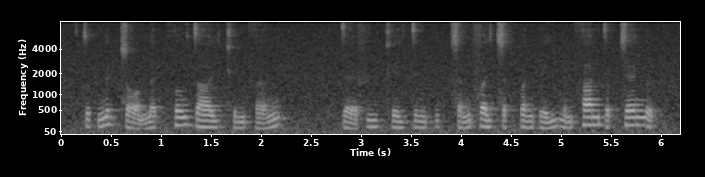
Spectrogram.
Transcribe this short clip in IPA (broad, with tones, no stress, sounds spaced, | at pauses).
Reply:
t̪ ʊ˧ k̚ n̪ ɵ˥ t̚ t͡s ɔː˨˩ n̪ ɐ˨ t̚ h o˥ w t̪ aː˧ j kʰ ɪ˨ ŋ h ɐ˨˥ ŋ | t̪ ɛː˨˩ f yː˧ kʰ e˨˧ j t̪ ɪ˨ ŋ kʷ ɪ˨˥ k̚ s ɐ˨˥ ŋ f ɐ˧ j t͡s ɐ˨˥ k̚ p ɐ˧ ŋ p e˨˥ j m ɵ˨˥ n h aː˥ ŋ t̪ ɐ˨ p̚ t͡s ɛː˥ ŋ ɵ˨ t̚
